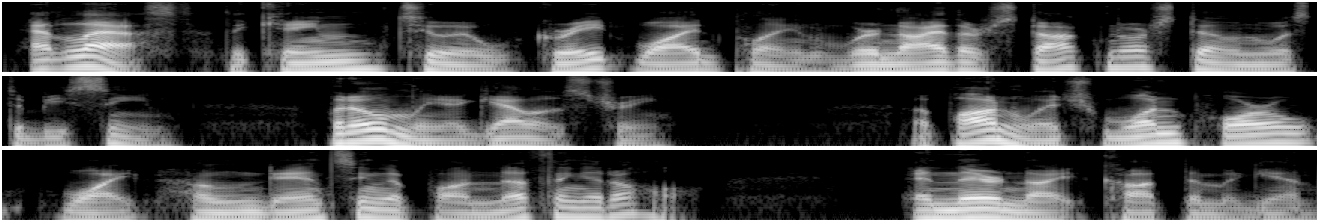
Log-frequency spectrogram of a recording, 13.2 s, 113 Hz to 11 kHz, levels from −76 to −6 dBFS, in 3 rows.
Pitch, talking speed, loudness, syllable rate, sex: 105 Hz, 180 wpm, -20 LUFS, 4.8 syllables/s, male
